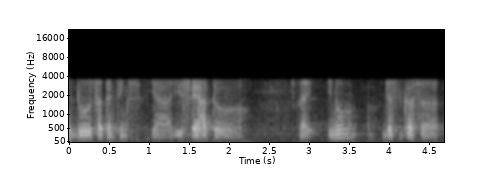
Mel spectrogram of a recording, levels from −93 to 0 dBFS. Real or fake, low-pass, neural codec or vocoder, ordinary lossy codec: fake; 3.6 kHz; vocoder, 44.1 kHz, 80 mel bands, Vocos; none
